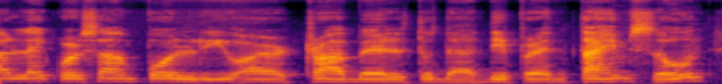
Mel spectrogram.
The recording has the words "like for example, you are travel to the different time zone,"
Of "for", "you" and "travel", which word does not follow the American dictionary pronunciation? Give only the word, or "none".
travel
